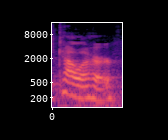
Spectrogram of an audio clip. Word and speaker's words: Kalaher: Yep, it's Callah. Callaher.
